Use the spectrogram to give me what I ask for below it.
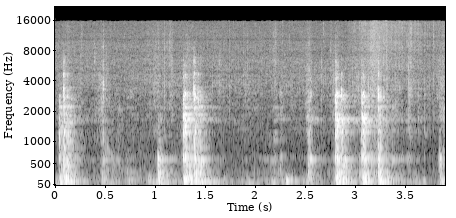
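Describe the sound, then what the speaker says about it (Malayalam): Garam masala stirred into frying paste in a pan for paneer masala, with rhythmic scraping spoon strokes about every half second over a close, crackling sizzle. "ഗരം മസാല ഇളകി കൊടുക്കാം."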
